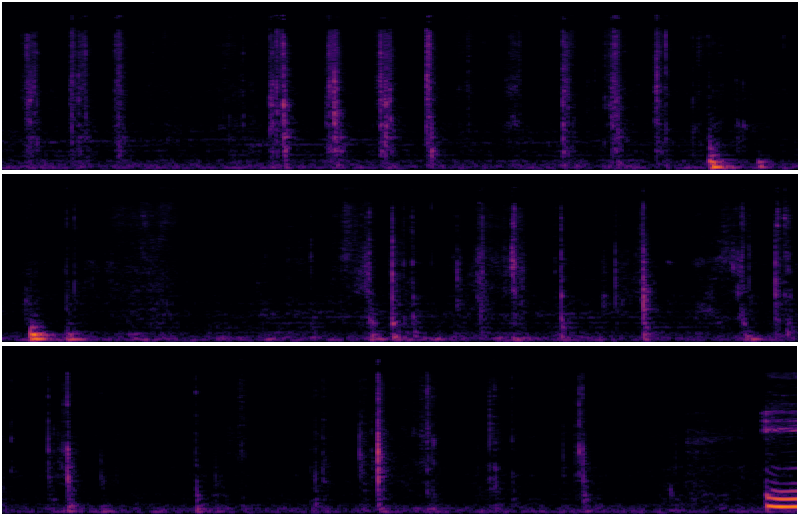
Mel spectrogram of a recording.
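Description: Tarot cards being drawn and shuffled for a love reading, with dense, rapid papery clicks and snaps up close, steady through the whole stretch with a louder thump at the very end, and no talking.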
